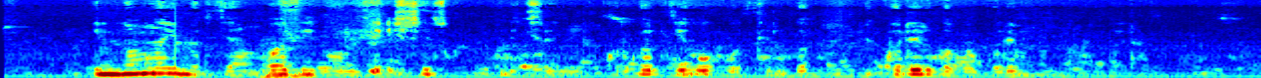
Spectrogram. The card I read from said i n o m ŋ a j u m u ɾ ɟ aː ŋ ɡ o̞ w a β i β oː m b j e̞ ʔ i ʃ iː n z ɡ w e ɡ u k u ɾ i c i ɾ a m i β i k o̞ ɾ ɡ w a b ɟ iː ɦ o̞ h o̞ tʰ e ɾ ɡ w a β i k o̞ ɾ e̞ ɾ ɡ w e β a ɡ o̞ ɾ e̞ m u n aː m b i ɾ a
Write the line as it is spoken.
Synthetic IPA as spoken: i n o m ŋ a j u m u ɾ ɟ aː ŋ ɡ o̞ w a β i β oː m b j e̞ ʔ i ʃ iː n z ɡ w e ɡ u k u ɾ i c i ɾ a ɲ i β i k o̞ ɾ ɡ w a b ɟ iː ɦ o̞ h o̞ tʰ e ɾ ɡ w a β i k o̞ ɾ e̞ ɾ ɡ w a β a ɡ o̞ ɾ e̞ m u n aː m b a ɾ a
